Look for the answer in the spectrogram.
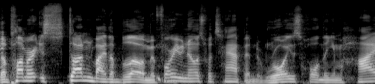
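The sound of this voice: The delivery is an unforced reading voice. Its intonation is lively.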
